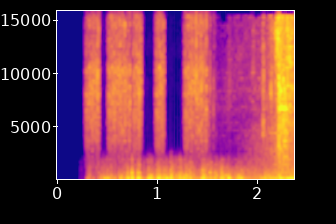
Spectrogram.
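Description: Thunder-like rumble sound effect of a video intro: it starts suddenly about a quarter second in after silence and rolls on as a deep, noisy rumble.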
